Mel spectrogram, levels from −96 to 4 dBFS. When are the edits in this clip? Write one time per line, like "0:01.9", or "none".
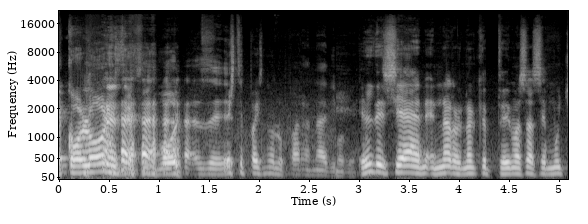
0:02.8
